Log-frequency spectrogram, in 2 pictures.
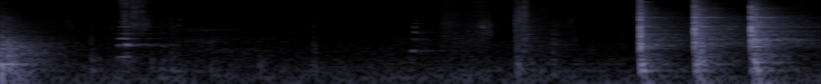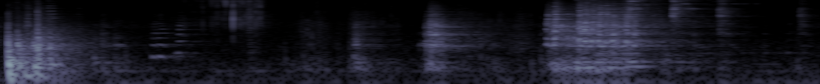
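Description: Hand tools, a screwdriver and then a knife, prying and cutting at the old sole of a leather cowboy boot to strip it for a resole. There are scattered knocks and clicks, then a longer scrape near the end.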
